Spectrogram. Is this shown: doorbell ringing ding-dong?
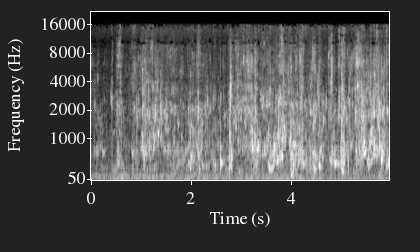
no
